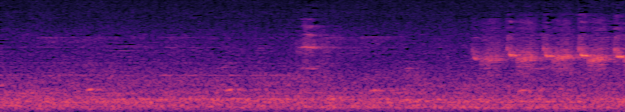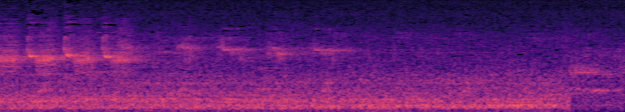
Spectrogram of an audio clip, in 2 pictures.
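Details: Female Asian koel calling a fast series of clipped, bright notes over about two seconds, trailing into softer repeated notes, with a steady low rumble and faint distant chirps behind.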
